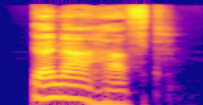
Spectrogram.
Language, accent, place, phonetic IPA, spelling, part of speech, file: German, Germany, Berlin, [ˈɡœnɐhaft], gönnerhaft, adjective, De-gönnerhaft.ogg
- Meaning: condescending, patronizing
